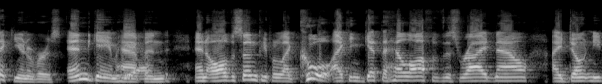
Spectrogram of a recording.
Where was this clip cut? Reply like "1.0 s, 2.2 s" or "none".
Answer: none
